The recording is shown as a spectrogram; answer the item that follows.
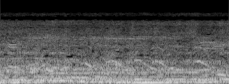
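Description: Loud music blaring from a float truck's loudspeakers, with a crowd's voices mixed in.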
